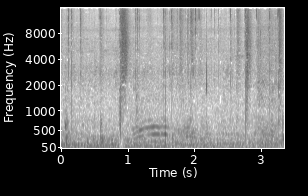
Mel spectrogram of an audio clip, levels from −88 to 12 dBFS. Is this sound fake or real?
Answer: real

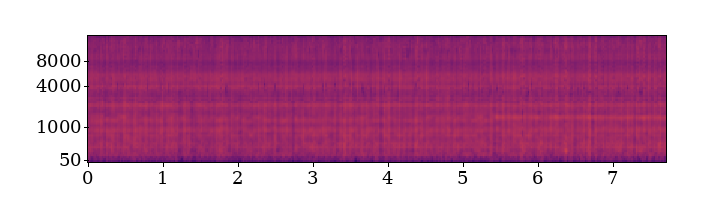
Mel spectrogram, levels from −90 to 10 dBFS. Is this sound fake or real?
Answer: fake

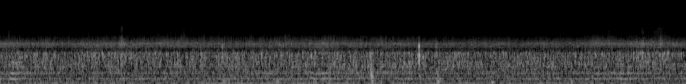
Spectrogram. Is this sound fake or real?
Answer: fake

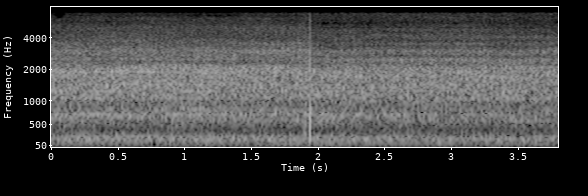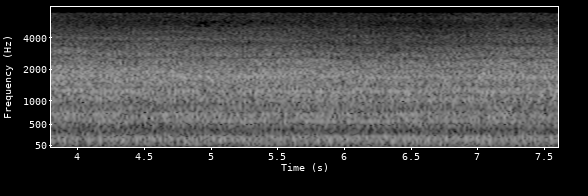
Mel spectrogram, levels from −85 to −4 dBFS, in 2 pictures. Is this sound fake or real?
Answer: fake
